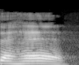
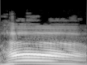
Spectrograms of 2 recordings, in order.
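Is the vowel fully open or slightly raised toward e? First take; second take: raised; open. First: The vowel is slightly raised toward e. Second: The vowel is a fully open a sound. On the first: The speaker calls it wrong. "وليس ها، ما فيها تقليل" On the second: The speaker calls it right. "افتح فمك"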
